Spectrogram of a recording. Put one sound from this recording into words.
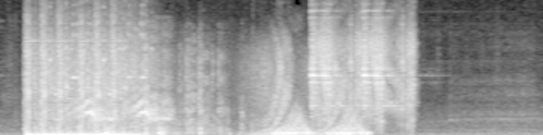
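A heavy gun fires with loud, booming blasts.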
